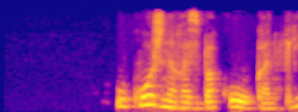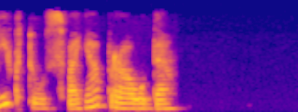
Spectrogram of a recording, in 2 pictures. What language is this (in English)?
Belarusian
